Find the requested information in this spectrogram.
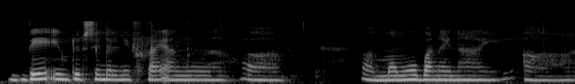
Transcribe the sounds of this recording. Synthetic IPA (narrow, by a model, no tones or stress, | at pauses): beuwtupsɛnelnipʰɾajaŋ | mɔmɔbanajnaaj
